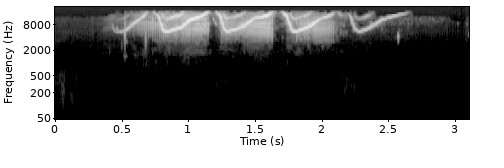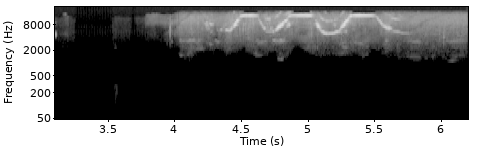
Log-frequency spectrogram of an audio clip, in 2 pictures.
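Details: Several dolphins vocalize together, their high, looping whistles sweeping up and down in quick succession and overlapping in a mixed recording.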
